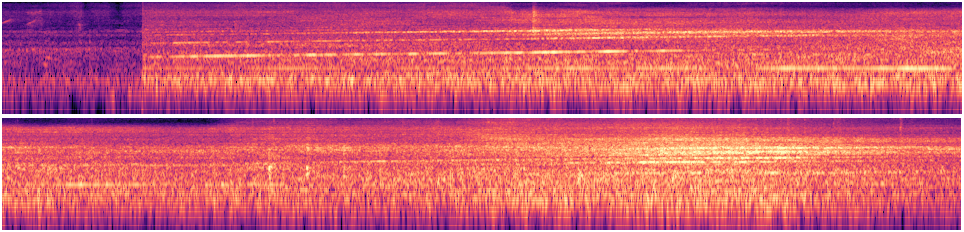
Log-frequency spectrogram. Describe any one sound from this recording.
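An electric train's motors whine, rising steadily in pitch.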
